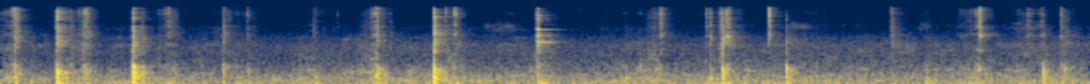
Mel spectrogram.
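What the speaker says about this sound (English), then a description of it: "this is just cutting the butter." A knife cutting through butter, producing a series of sharp, irregular clicks and scrapes against a board or dish, close and fairly quiet, with no talking.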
